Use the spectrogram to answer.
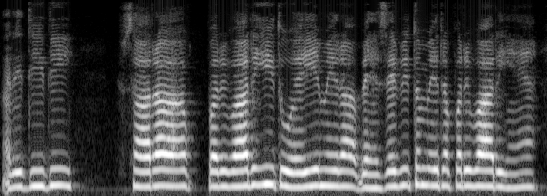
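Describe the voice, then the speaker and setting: A woman's voice: a little high, level tone, unhurried, natural voice. Lajo, a woman voicing a meek young daughter-in-law. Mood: gentle. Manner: gentle, patient, reassuring. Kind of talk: Hindi cartoon voice acting.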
